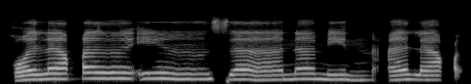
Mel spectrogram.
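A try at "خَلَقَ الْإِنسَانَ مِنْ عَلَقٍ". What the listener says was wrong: Huruf qafnya sempurnain dulu. Khalaqo al. Khalaqo al. Sempurnain dulu qaf ya.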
